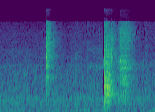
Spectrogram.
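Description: Two brief handling sounds: a short knock about a third of the way in and a longer rustle near the end, as a makeup compact is set down and a bag of samples is searched.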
